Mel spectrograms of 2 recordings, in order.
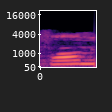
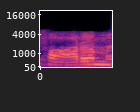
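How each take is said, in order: First: The vowel is a rounded 'aw' sound. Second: The vowel is an open 'ah' sound. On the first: The speaker calls it right. "इसको फॉर्म बोला जाता है" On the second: The speaker calls it wrong. "हम लोग बोलते थे कि भाई फार्म"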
